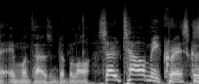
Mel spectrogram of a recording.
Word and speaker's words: M1000RR: Okay, so that's how you say it, M1000RR.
